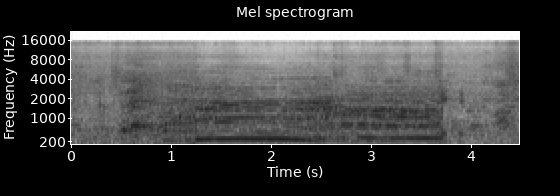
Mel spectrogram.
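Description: A Bali cattle (banteng) moos at a busy livestock market, one long, loud, nearby low call followed by a second shorter one, over steady crowd murmur.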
